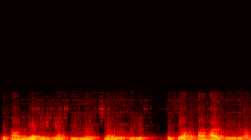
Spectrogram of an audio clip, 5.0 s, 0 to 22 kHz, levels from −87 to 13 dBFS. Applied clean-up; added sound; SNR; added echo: neural separator model SepFormer DNS4.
